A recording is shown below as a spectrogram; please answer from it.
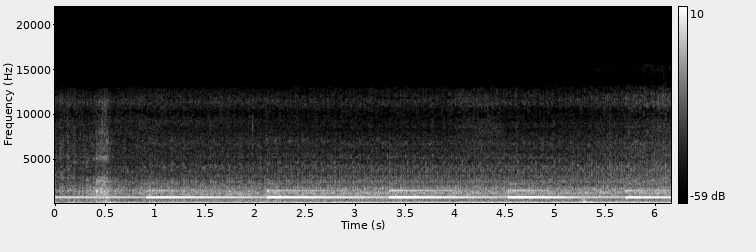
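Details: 1997 Ford F-250 XLT 7.3 Powerstroke diesel, 5-speed manual, 4x4, 69,713 miles, just started: steady even diesel clatter at idle with smooth low rumble and a chime beeping in the background; sounds healthy.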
